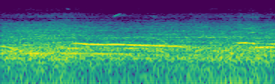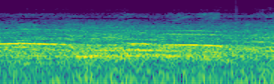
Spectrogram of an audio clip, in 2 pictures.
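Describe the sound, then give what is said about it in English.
A large crowd in Texas boos a politician loudly and continuously as he speaks, a dense wall of sustained, drawn-out jeering voices that barely dips across the whole stretch, drowning out his voice buried underneath. “being booed in Texas.”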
